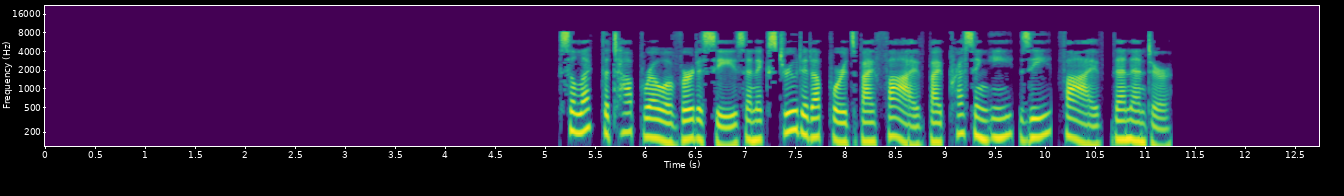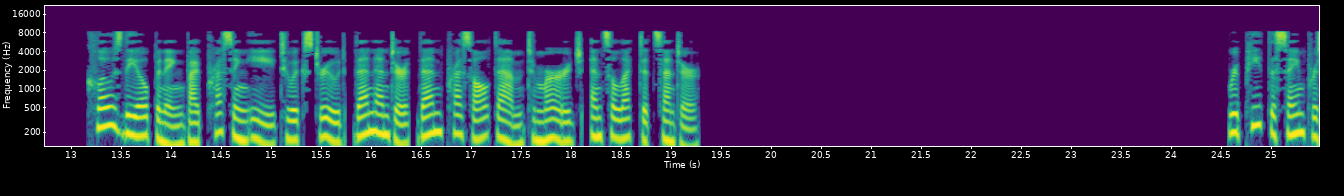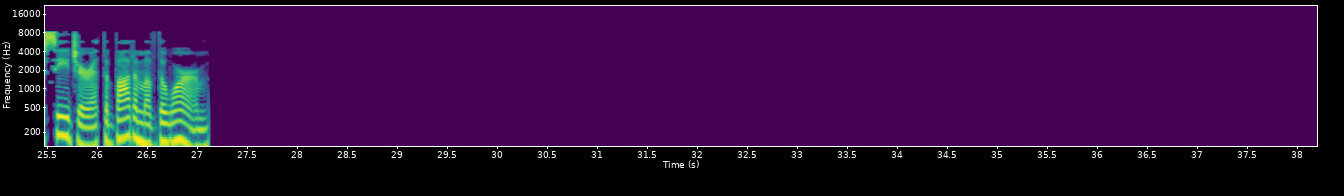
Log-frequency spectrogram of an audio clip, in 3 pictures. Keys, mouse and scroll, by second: 0.5 f, 4.7 alt+a, 6.0 alt+shift+click, 7.1 ctrl+z, 7.7 alt+shift+click, 8.1-8.9 scroll down 2, 8.9 scroll down 1, 9.0 e, 10.2 Return, 10.8-11.4 scroll down 2, 11.4-14.4 middle drag, 14.4 e, 15.7 Return, 17.0 alt+m, 19.0-26.6 middle drag, 21.2 alt+a, 21.5-22.8 scroll down 2, 22.8-23.2 scroll down 1, 24.7-25.2 scroll up 2, 25.8-26.3 scroll up 2, 26.3 scroll up 1, 26.6 alt+shift+click, 27.6 alt+shift+click, 28.4 ctrl+z, 28.8 alt+shift+click, 30.1 middle click, 30.6-31.4 scroll up 2, 31.4 shift+click, 31.9 shift+click, 32.5 shift+click, 33.3 shift+click, 34.3 shift+click, 35.9 ctrl+z, 37.1 shift+click.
